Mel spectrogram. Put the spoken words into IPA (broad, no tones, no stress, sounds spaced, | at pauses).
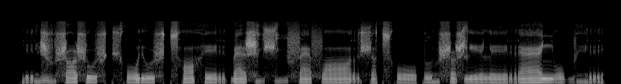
r i̤ ʐ ṳ ʂ ɒ ʂ uː ʂ t͡ʃʰ o ɾʲ uː ʂ t͡sʰ ɒ h eː r ɓ æ ʂ i̤ ʃ i̤ f æ f ɒː r ʃ ɒ t͡sʰ o | l o̤ ʂ ɒ ʂ lʲ eː l eː r æː ɲ oː b e̤ r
